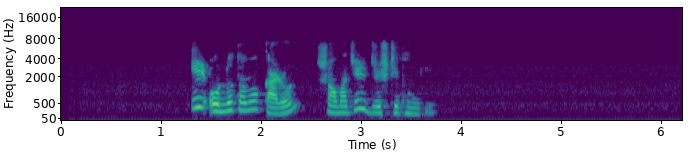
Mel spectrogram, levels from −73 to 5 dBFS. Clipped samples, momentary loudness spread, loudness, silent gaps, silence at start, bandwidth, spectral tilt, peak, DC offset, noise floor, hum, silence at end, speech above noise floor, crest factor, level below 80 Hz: under 0.1%; 10 LU; -22 LUFS; none; 1.3 s; 7.8 kHz; -4 dB/octave; -4 dBFS; under 0.1%; -61 dBFS; none; 2.5 s; 39 dB; 22 dB; -74 dBFS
